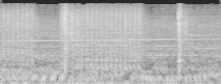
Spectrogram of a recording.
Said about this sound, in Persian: صدای تیراندازی شدید و شدیدتر میشد.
